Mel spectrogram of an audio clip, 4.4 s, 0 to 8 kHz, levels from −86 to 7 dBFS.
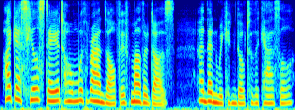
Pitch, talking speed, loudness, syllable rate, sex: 225 Hz, 255 wpm, -16 LUFS, 5.5 syllables/s, female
